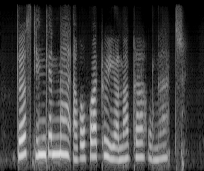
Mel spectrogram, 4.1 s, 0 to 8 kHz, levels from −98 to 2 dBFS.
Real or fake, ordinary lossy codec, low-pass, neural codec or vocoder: fake; none; 7.2 kHz; codec, 16 kHz, 1 kbps, X-Codec, HuBERT features, trained on general audio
